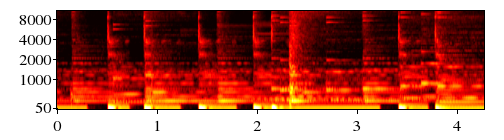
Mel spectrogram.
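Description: Live band music played loud through a PA system: an instrumental passage of sustained keyboard notes over a steady bass, with sharp, irregular drum hits.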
